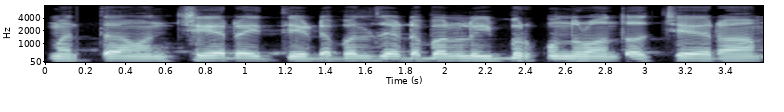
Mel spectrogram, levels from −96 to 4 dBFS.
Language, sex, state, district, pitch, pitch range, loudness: Kannada, male, Karnataka, Bijapur, 110 Hz, 110-115 Hz, -15 LUFS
